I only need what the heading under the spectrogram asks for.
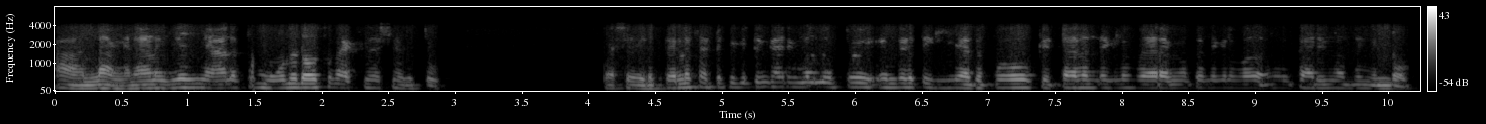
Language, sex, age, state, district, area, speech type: Malayalam, male, 18-30, Kerala, Wayanad, rural, conversation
